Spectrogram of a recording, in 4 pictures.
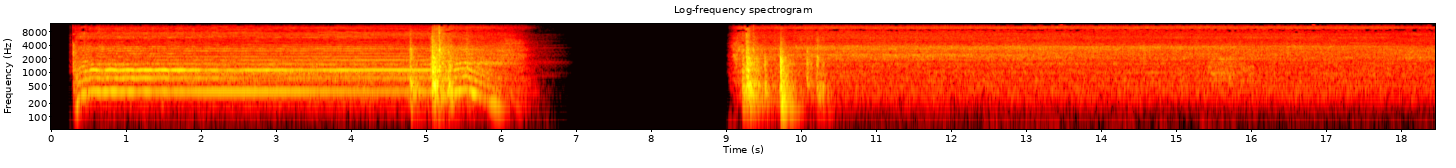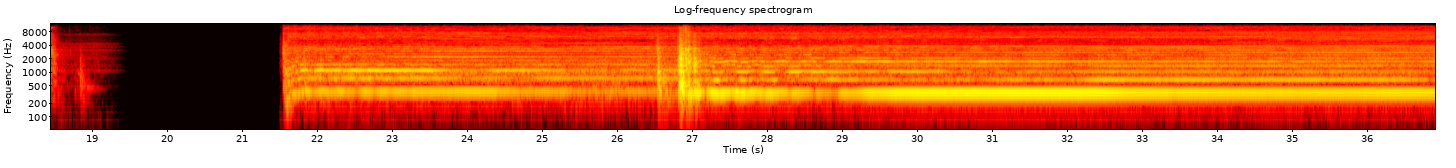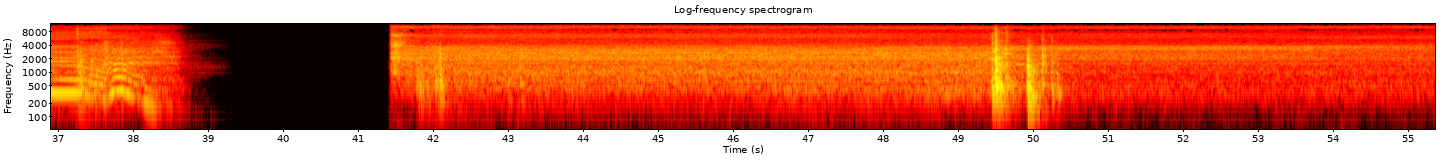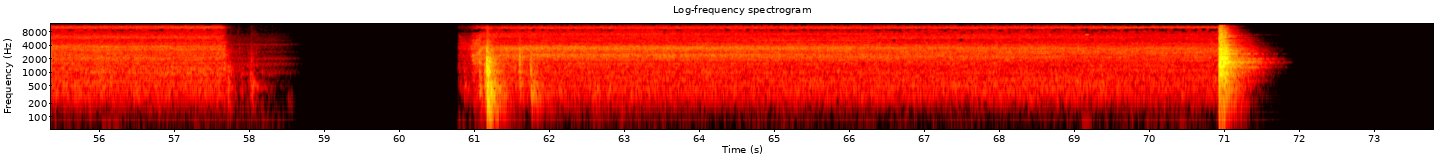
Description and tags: scissor lifts machines up down hydraulic movements2
recorded with Sony PCM-D50, Tascam DAP1 DAT with AT835 stereo mic, or Zoom H2
lifts, movements, hydraulic, down, scissor, machines, up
